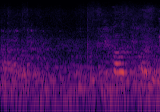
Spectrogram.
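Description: Indistinct chatter of several voices, with one voice briefly louder near the end.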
